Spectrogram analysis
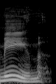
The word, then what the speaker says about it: meme: I mean, many of you may well know it, but that's the term meme. A meme is kind of set to rhyme with gene.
